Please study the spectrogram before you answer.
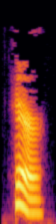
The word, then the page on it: herr: British English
